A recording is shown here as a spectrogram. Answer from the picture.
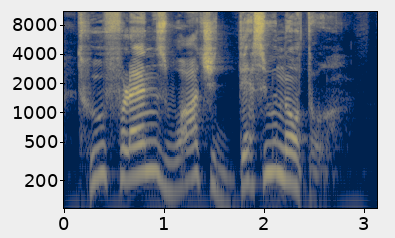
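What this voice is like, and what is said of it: Slight put-on Russian accent. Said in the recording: “in a slightly Russian accent ... I'm terrible with accents”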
